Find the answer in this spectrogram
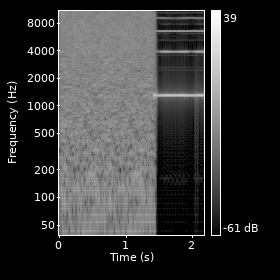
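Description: Television static hiss for about a second and a half, then cutting straight to a steady high-pitched test-pattern beep tone, the sound of a TV going from no signal to colour bars.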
